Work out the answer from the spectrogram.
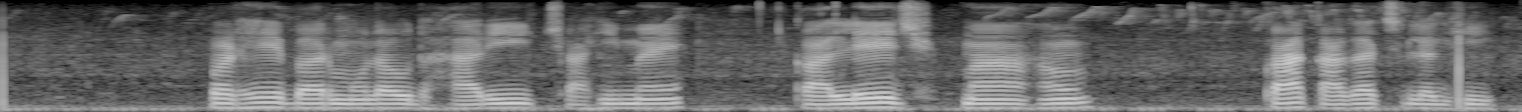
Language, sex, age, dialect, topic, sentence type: Chhattisgarhi, male, 60-100, Western/Budati/Khatahi, banking, question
